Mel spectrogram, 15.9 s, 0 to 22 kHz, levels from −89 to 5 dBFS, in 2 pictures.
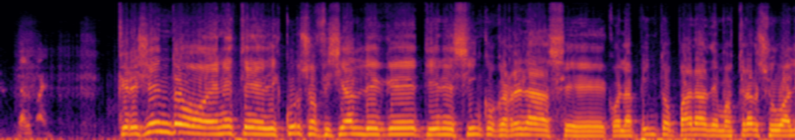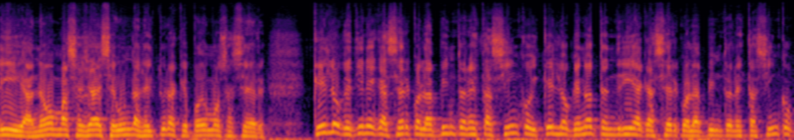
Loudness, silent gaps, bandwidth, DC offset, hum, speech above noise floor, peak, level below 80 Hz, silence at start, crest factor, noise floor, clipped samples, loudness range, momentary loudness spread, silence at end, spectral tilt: -17 LUFS; none; over 20 kHz; 0.1%; none; 27 dB; -8 dBFS; -36 dBFS; 0 s; 10 dB; -44 dBFS; under 0.1%; 4 LU; 6 LU; 0 s; -5.5 dB/octave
